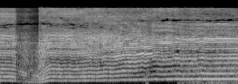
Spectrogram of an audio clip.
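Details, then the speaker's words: Small-bore RC buggy two-stroke, OBR 34 reed engine, cold weather: revs to a high buzzing wail with a burbling, blubbery edge on top, running rich while cold, clearing as it warms. "yeah you can hear it it's a little blubbery on top but i'll give it a minute to warm up"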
